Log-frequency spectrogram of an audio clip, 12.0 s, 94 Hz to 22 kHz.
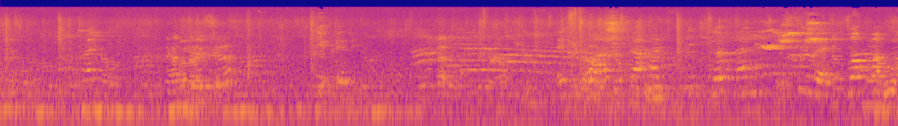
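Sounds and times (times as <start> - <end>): children chattering: 0.0 - 11.9.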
